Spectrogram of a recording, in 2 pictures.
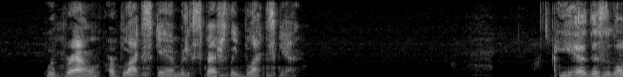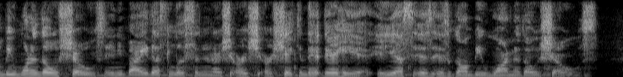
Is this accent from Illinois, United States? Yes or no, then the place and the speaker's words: yes; Chicago, Illinois, United States; growing up in Chicago, one of the stories that was constantly talked about, at least in the circles that I grew up in, was Emmett Till.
